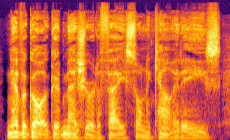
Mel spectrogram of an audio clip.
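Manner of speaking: put-on soft, low old local voice; lightly voiced old man, mumbling softly; Benny's voice. A narrator's reading. Benny explains his eyesight.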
